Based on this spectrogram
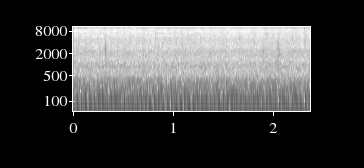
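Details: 1998 Chevy Silverado 1500 with 4.3 Vortec V6, 4WD, after a fuel pump replacement for low fuel pressure and hard starting: steady, even idle with a smooth regular firing beat and no knocks or misses; fuel pressure about 50–53 psi.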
